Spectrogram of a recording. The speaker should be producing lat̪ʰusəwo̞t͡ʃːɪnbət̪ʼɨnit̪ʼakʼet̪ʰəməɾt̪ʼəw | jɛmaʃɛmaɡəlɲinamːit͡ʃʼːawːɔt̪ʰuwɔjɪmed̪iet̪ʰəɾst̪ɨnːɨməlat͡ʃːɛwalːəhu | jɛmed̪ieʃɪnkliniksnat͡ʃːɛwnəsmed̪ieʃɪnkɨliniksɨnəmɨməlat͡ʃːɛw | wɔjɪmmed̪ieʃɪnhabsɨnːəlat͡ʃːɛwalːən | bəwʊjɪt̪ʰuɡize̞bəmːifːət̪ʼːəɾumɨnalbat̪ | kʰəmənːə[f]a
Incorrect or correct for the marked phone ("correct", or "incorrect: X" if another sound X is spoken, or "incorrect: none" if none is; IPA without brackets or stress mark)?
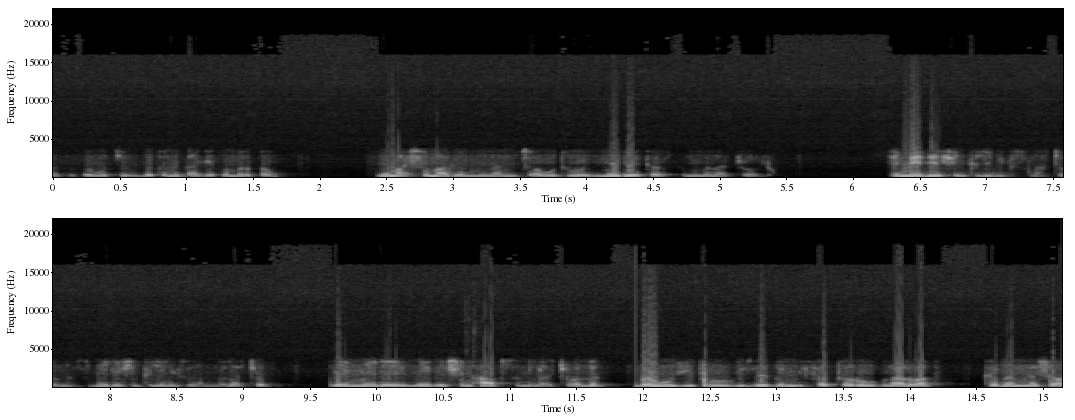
incorrect: ʃ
